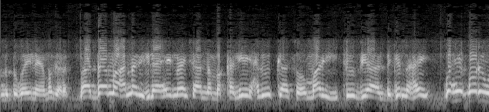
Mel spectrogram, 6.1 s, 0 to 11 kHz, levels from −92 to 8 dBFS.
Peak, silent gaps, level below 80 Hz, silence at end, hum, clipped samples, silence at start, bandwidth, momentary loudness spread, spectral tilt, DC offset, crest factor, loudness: 0 dBFS; none; -66 dBFS; 0 s; none; under 0.1%; 0 s; 6 kHz; 3 LU; -5.5 dB/octave; under 0.1%; 12 dB; -13 LUFS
